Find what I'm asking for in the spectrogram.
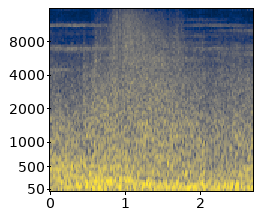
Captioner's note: gunshot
